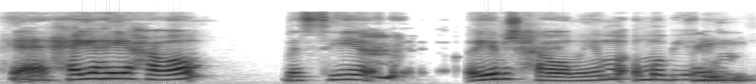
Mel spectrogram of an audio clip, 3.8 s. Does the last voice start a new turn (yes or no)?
no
